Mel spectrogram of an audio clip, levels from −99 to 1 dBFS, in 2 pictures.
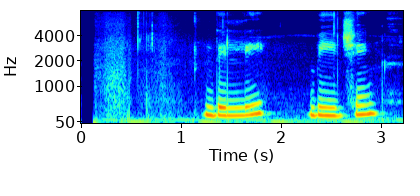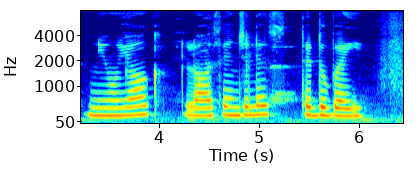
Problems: background sounds at intervals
